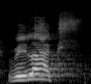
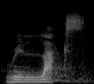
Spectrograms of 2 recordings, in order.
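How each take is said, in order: First: High, loud burst; emphatic command to relax. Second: Low, soft reassurance; calming pastor. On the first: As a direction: tell him to calm down, loudly. Repeats it forcefully after the laugh. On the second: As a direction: settle down an upset husband quietly. Pastor calming the shouting husband. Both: Acted.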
